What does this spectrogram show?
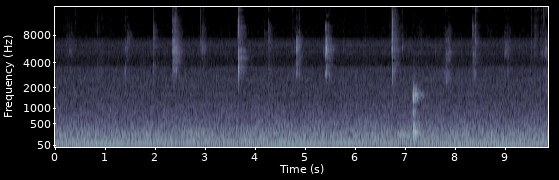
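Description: Close-miked chewing of barbecued chicken: irregular wet mouth clicks and smacks over a steady low hum. One louder, sharper sound about seven seconds in.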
